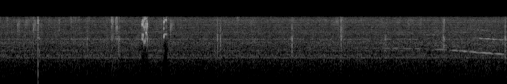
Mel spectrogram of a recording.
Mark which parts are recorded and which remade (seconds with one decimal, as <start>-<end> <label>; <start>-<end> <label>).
0.0-0.6 remade; 0.6-1.6 recorded; 1.6-5.1 remade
